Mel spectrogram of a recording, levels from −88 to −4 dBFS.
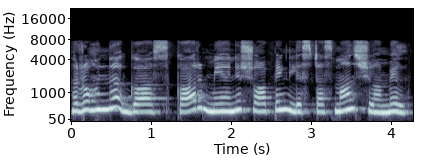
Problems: none marked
